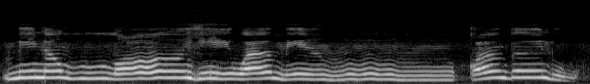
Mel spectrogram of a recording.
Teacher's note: Kita sorokkan bunyi nun ke dalam qaf disertai dengung ikhfa hakiki dan huruf qaf ni tebal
